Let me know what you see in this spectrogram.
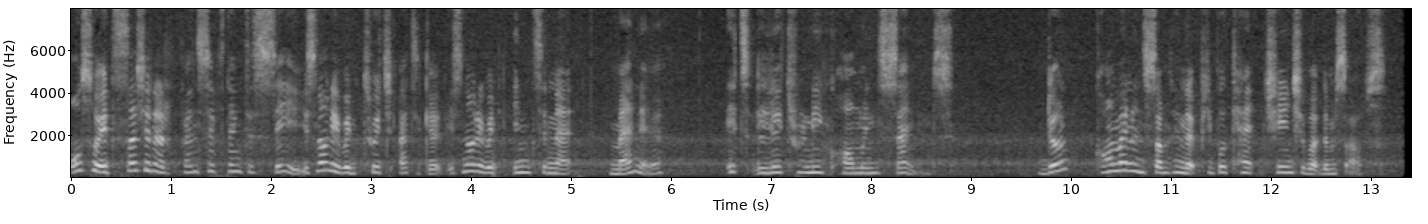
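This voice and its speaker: A woman with a non-native accent speaks at a high pitch and a moderate pace. Her pitch varies in an ordinary way, and there is noticeable background noise. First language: not English. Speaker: YouTuber, English major student. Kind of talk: rant vlog. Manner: animated; repeats phrases, says like a lot.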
